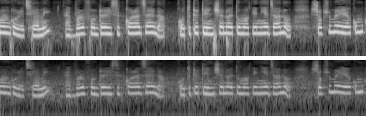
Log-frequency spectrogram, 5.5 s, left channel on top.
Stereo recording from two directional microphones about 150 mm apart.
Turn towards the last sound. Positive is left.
turn(degrees=45)  # may be behind; listen again after turning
